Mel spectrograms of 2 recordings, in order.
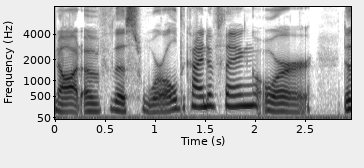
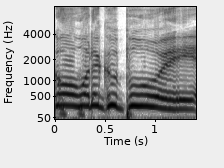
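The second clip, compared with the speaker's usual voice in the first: put-on high doting baby-talk praise; doting pet talk; 6 semitones higher, 4 dB louder than usual. Patrons cooing at the fox, doting.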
